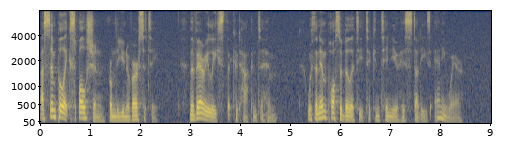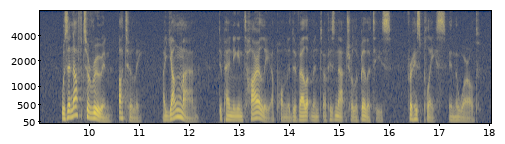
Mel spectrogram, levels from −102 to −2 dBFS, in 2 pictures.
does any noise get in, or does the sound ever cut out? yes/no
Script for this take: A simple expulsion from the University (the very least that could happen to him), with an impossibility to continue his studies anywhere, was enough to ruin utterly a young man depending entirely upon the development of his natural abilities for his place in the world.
no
